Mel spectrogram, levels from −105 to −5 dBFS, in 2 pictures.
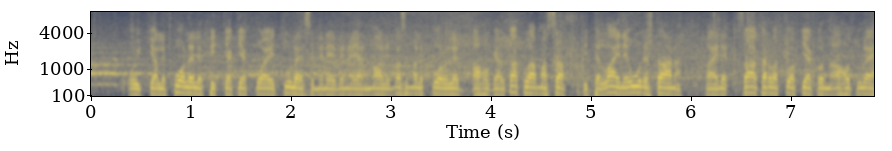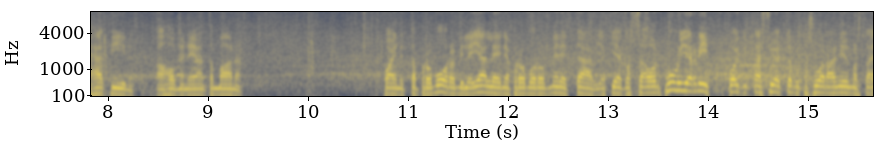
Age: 30-49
